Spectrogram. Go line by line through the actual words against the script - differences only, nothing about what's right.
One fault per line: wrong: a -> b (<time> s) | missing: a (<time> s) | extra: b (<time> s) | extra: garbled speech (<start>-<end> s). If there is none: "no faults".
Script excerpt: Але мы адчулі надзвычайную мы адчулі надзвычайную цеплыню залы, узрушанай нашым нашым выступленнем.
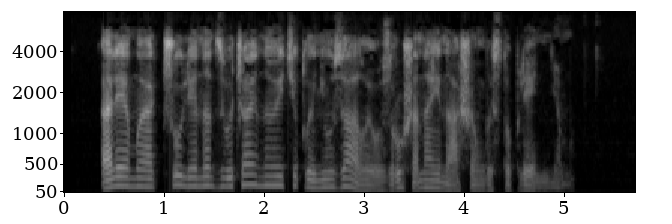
missing: мы адчулі надзвычайную (2.1 s)
missing: нашым (4.2 s)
